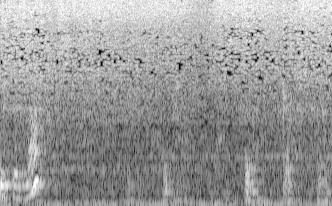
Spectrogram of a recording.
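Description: Chopped vegetables sizzling in hot oil in a metal kadai, stirred with a long metal ladle that scrapes the pan a few times in the second half.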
